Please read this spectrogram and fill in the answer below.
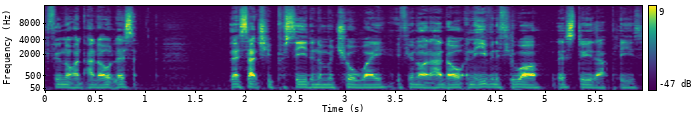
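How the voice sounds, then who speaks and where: Someone with an English accent talks at a very fast pace. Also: man. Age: 20s. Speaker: vlogger. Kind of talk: casual vlog monologue. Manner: halting, with frequent fillers and self-corrections.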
